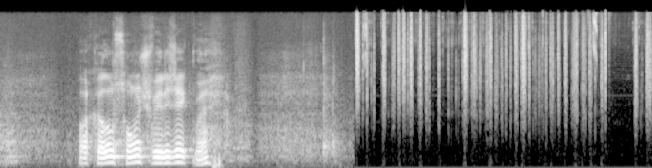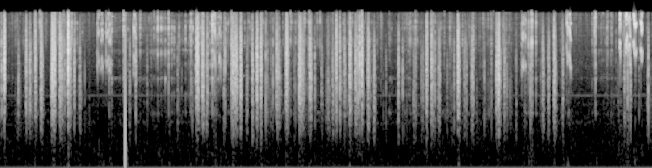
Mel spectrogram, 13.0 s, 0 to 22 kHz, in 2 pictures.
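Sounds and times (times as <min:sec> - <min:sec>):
wire mesh clicking and crackling: 0:03.6 - 0:13.0.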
